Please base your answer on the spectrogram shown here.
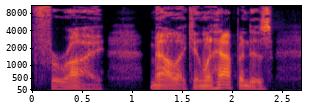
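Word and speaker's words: Farayi: Yeah, her name's actually pronounced Farai. It's spelled f a r a y i, but it's pronounced Farai Malleck.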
